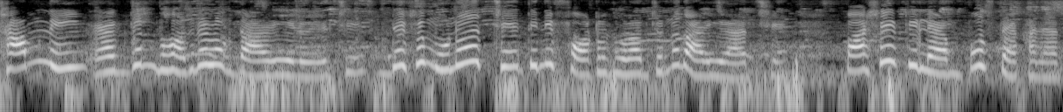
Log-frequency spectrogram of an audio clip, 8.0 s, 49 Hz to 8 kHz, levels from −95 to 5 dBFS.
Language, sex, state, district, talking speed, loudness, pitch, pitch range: Bengali, female, West Bengal, Jhargram, 145 wpm, -17 LUFS, 335 Hz, 275-410 Hz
